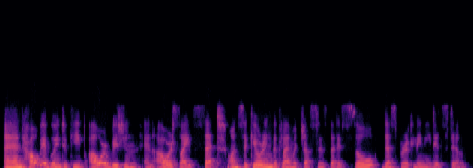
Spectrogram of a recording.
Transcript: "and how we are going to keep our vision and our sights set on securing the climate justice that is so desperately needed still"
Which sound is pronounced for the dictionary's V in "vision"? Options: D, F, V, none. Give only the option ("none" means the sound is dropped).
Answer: V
